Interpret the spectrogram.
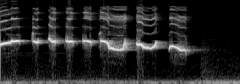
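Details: Ngeplong-style song of an orange-headed thrush, played to stimulate caged birds into answering, delivered as a quick run of about eight ringing whistles, the later ones wavering and dropping in pitch.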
